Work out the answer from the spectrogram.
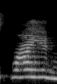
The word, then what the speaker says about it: Brian: So who is Brian Moore? Well, first of all, I pronounce his name wrong. It's Brian.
